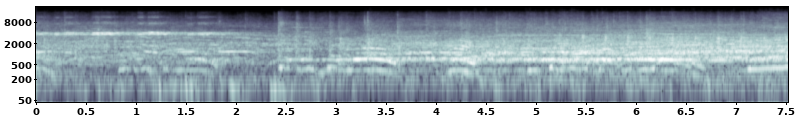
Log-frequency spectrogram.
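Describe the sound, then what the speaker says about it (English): A gymnasium crowd at a girls' high school basketball championship game gives a sustained round of applause and cheering for a senior player stepping off the floor, with a steady roar of claps, shouts and ball bounces throughout. "Tazabi, a senior, stepping off the floor, getting a round of applause from the crowd."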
